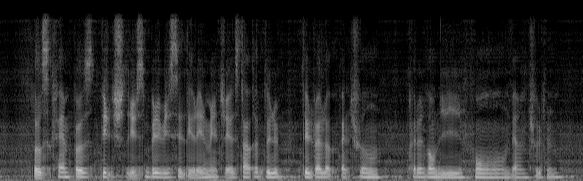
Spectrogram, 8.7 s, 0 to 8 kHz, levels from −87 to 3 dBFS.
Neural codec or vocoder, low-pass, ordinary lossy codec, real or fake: autoencoder, 22.05 kHz, a latent of 192 numbers a frame, VITS, trained on many speakers; 7.2 kHz; none; fake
